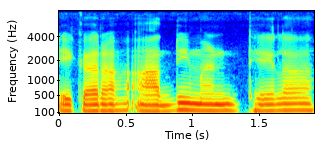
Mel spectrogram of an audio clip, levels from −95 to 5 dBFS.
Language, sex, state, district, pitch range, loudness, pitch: Chhattisgarhi, male, Chhattisgarh, Raigarh, 130-140 Hz, -14 LUFS, 130 Hz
